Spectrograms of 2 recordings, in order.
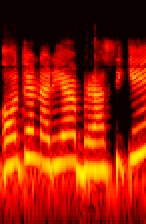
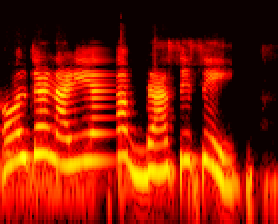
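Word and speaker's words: Alternaria brassicae: স্যার কনিডিয়াটা বলবো বলো আচ্ছা স্যার দুইটা ছিল অল্টারনারিয়া ব্রাসিকে আর অল্টারনারিয়া ব্রাসিকোলা আবার বলো উচ্চারণ হইছে না তোমার আবার বলো স্যার অল্টারনারিয়া ব্রাসিসি হ্যাঁ আর স্যার অল্টারনারিয়া ব্রাসিসিকোলা হ্যাঁ এবার একটু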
